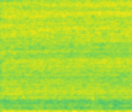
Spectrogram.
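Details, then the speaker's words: Gas water heater after replacing gas control valve and pilot light assembly: setting turned up, main burner ignites and runs with soft steady low rumble, no popping or flutter; normal burner operation. "we're gonna go ahead and turn the setting up to B and you should hear it ignite so now it's supplying gas through the main gas supply then we should have a nice glowing burner in there"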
